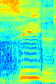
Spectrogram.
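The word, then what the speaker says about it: Székely: Yes, that's how you pronounce it. CK.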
